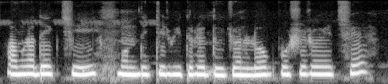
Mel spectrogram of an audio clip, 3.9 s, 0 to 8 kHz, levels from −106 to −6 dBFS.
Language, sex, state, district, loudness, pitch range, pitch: Bengali, female, West Bengal, Cooch Behar, -11 LUFS, 230-245 Hz, 235 Hz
